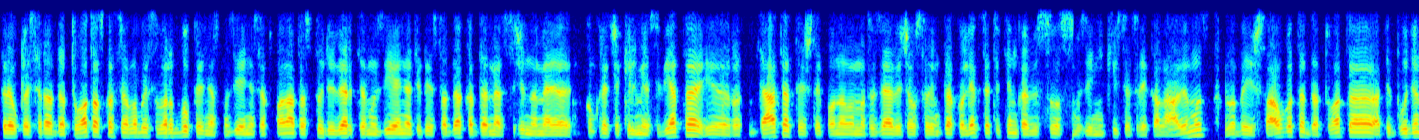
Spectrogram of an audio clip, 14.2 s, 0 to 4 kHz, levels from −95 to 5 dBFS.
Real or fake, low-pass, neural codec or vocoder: real; 3.6 kHz; none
